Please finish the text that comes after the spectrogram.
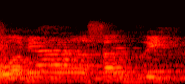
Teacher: یعنی تھوڑی دیر ناک میں آواز کو چھپا کر پڑھیں گے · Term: اخفا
